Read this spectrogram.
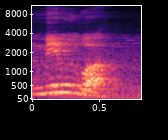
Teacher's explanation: اب نون ساکن کو واو میں ملا دیں گے، من وا سے بن جائے گا مم وا۔ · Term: ادغام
